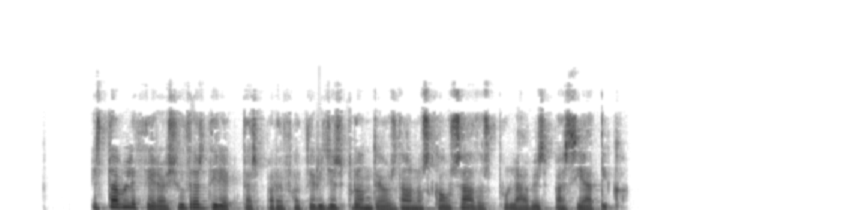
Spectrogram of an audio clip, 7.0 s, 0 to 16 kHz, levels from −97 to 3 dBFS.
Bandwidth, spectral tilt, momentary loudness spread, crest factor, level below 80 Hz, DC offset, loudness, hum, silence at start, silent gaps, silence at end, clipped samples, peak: 9.6 kHz; -4.5 dB/octave; 9 LU; 22 dB; -66 dBFS; under 0.1%; -25 LUFS; none; 0.8 s; none; 1.8 s; under 0.1%; -4 dBFS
